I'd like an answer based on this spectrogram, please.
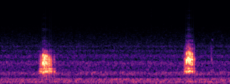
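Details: Two short, grating croaks about two seconds apart from a wild Tago's brown frog, Rana tagoi, recorded in April beside a gorge on the Kamo River in Itoshima, Fukuoka, with a constant low murmur of running water behind.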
